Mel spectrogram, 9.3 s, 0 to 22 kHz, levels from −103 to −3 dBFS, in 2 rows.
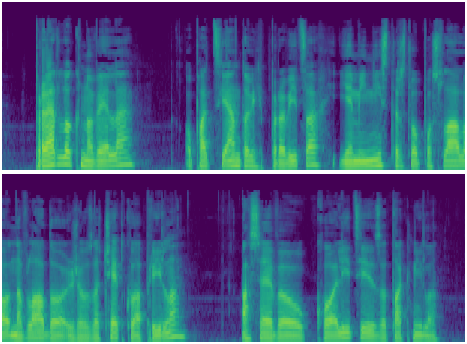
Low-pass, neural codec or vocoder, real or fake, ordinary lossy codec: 14.4 kHz; none; real; MP3, 64 kbps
